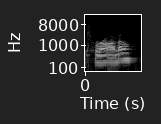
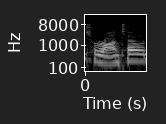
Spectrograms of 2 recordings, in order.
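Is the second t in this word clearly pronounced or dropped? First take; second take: dropped; pronounced. First: The second t is dropped. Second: The second t is clearly pronounced. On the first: "they say Toronto" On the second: "just don't say Toronto"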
